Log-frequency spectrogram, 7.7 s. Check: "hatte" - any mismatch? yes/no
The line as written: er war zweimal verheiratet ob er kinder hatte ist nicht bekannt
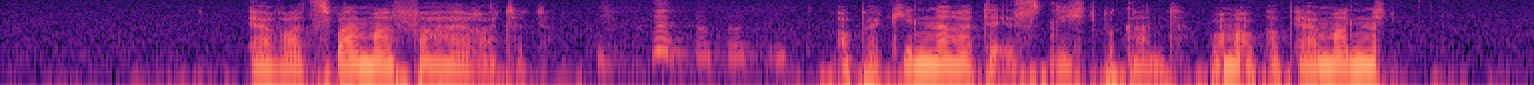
no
